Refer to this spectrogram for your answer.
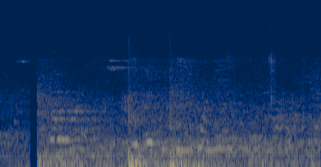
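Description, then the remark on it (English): On a second free throw, a basketball falls short and clanks off the front of the rim with a sharp hit, followed by a second thud, amid steady gym crowd noise and indistinct voices. “And short. Hits the front of the rim, rebounded by Rogue River”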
